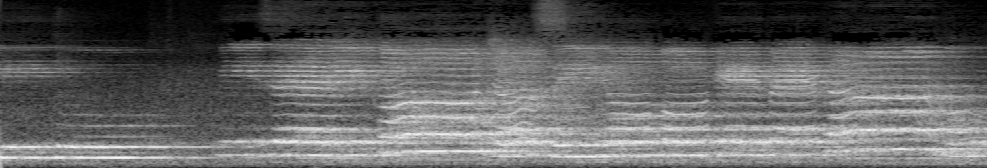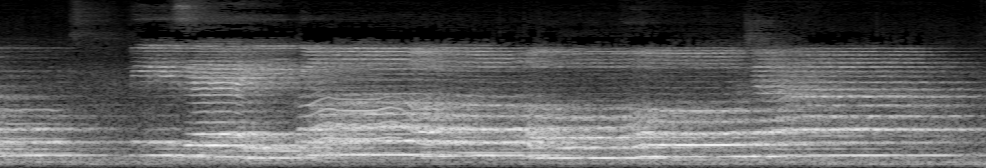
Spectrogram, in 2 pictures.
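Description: A woman singing a Portuguese responsorial psalm chant into a microphone, in long held phrases with short breaks about two and eleven seconds in.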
